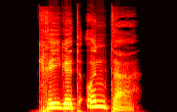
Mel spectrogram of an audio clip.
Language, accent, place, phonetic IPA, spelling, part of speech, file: German, Germany, Berlin, [ˌkʁiːɡət ˈʊntɐ], krieget unter, verb, De-krieget unter.ogg
- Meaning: second-person plural subjunctive I of unterkriegen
